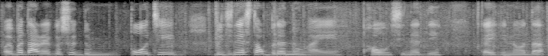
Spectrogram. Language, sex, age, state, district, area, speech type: Manipuri, female, 45-60, Manipur, Chandel, rural, spontaneous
